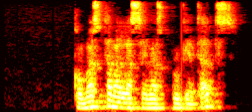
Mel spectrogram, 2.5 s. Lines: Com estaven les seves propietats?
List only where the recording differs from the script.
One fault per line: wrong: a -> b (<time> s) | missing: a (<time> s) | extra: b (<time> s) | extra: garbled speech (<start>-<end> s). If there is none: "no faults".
no faults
